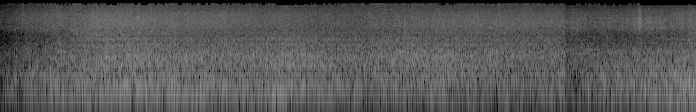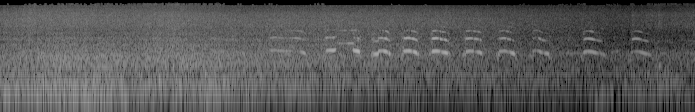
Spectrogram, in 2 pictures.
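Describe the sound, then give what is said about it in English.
Steady ocean surf at a beach rushes and swells, building to a louder wash midway, while a series of about ten goose-like honks ring out in quick succession near the end. “The waves gently rocked them, and they smiled at each other.”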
